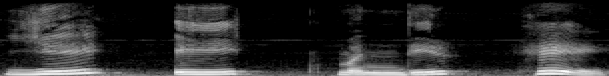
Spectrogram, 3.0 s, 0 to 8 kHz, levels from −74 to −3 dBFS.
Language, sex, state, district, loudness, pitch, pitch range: Hindi, female, Madhya Pradesh, Bhopal, -15 LUFS, 235 Hz, 210-265 Hz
